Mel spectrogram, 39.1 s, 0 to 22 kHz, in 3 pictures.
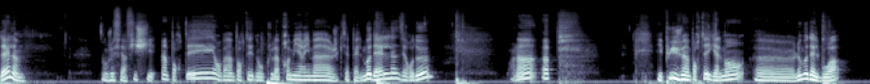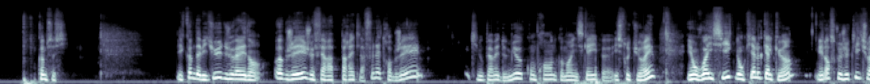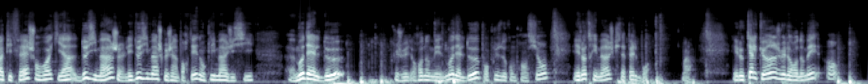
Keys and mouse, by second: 0.9 click, 2.0 click, 2.9 click, 5.0 click, 5.7 Return, 6.9 Return, 8.0-9.5 drag, 10.5 ctrl+i, 11.8 click, 12.4 Return, 13.4 Return, 14.9-15.6 drag, 15.8 click, 16.8 click, 18.0 click, 19.8-21.1 drag, 22.7 click, 24.1 click, 24.7 click, 26.1 click, 27.2 click, 27.8 click, 28.4 click, 30.0 click, 31.1-32.7 typing, 32.9 KP_Enter, 34.0 click, 35.2-36.3 typing, 37.2 click, 38.5-39.1 typing.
